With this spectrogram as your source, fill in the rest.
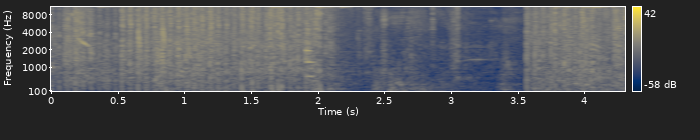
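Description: Machine gun fire in a shooting video game: loud, rapid continuous bursts that break off briefly and then resume, heard up close and alone.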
